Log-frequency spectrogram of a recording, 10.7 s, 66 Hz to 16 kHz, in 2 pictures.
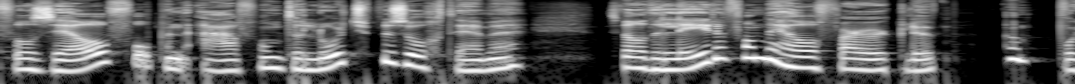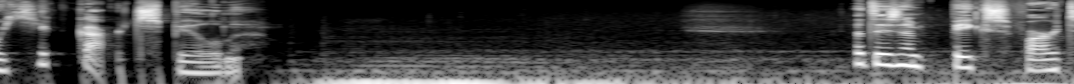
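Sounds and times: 
speech: 0:00.0 - 0:06.7, 0:09.6 - 0:10.7
howling stormy wind: 0:06.7 - 0:10.7.

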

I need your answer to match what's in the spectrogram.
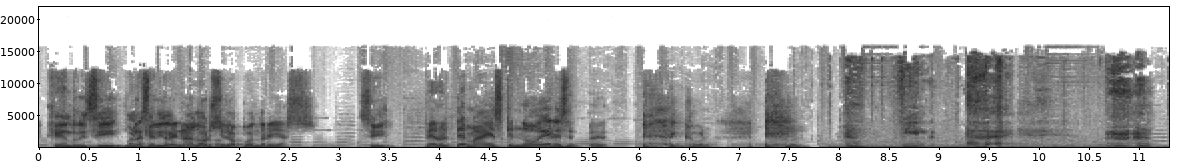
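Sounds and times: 
speech: 0:00.1 - 0:09.8
person choking and coughing with raspy throat-clearing and gasping: 0:06.0 - 0:09.9, 0:10.6 - 0:11.2.

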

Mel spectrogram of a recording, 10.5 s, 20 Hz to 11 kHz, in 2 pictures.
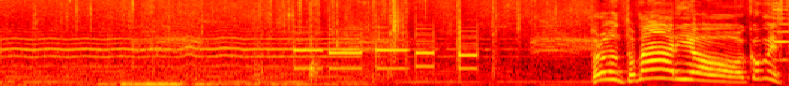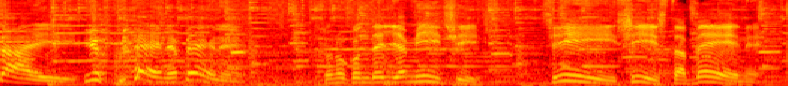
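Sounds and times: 
telephone number being dialed with touch-tone beeps: 0:02.0 - 0:03.2
speech: 0:04.0 - 0:10.5.

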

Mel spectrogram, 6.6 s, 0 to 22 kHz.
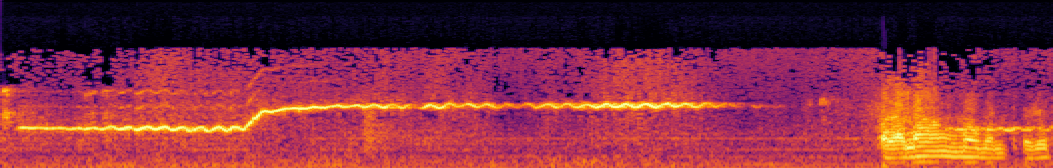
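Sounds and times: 
two-tone human whistle signal at night: 0:00.0 - 0:04.9
speech: 0:05.6 - 0:06.5.

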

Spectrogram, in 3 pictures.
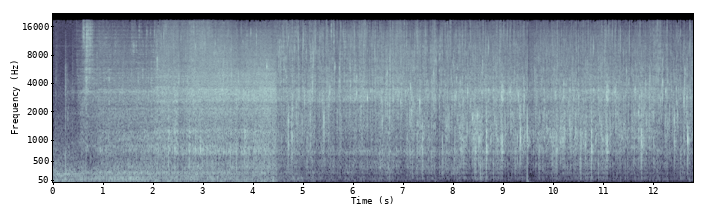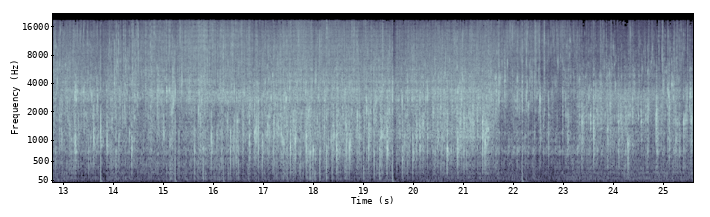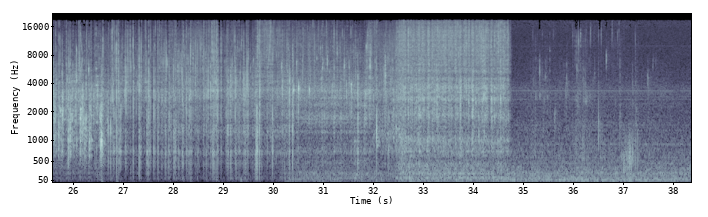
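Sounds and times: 
tofu deep-frying in hot oil: 0:00.3 - 0:37.5.

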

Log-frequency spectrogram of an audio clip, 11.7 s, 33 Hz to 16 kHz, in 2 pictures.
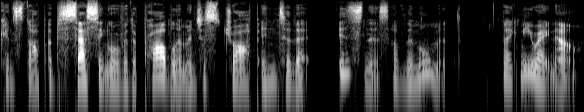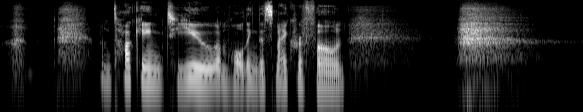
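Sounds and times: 
speech: 0:00.0 - 0:09.6, 0:10.4 - 0:10.8
person breathing in and out: 0:09.4 - 0:11.6.

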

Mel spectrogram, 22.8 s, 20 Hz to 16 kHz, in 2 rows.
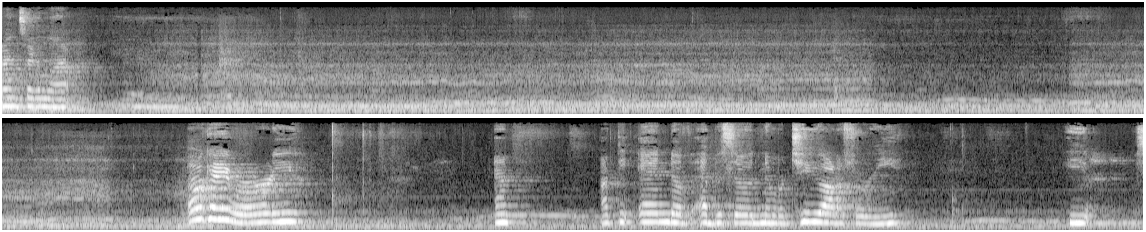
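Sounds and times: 
race car engine in a stock car racing video game on a short track: 0:00.0 - 0:15.3
speech: 0:18.3 - 0:20.5, 0:22.1 - 0:22.8.

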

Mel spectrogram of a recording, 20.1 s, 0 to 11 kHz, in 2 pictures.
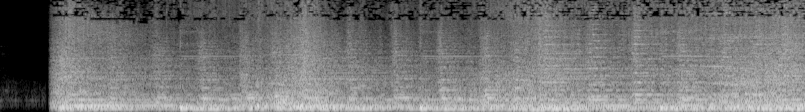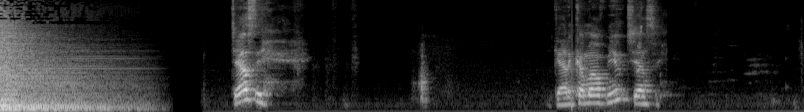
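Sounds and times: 
game show intro music for a contestant: 0:00.6 - 0:12.2
speech: 0:13.0 - 0:13.6, 0:17.0 - 0:18.4.

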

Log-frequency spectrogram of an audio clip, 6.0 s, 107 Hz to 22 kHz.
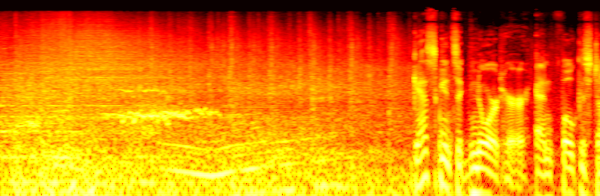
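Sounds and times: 
car tires squealing: 0:00.0 - 0:03.9
car engine roaring as vehicle speeds off: 0:00.0 - 0:04.4
speech: 0:04.2 - 0:05.9.

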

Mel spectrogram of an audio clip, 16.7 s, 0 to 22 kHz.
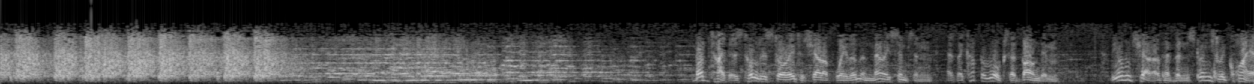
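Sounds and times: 
gunshots in a radio drama shootout: 0:00.0 - 0:04.0
steadier sustained tones: 0:03.7 - 0:16.4
speech: 0:09.6 - 0:16.7.

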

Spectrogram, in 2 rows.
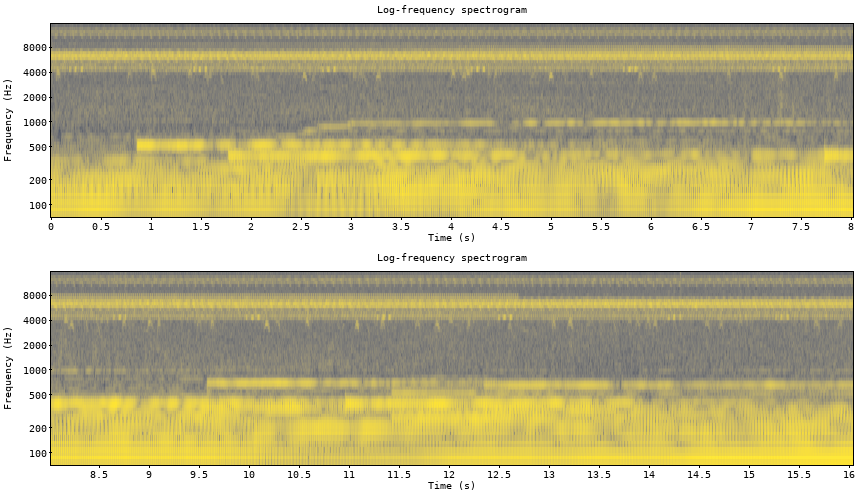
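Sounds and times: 
soft sustained music of long held chords: 0:00.0 - 0:16.0.

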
